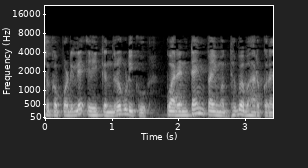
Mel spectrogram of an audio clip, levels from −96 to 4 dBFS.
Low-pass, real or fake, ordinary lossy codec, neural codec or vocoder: 7.2 kHz; real; none; none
